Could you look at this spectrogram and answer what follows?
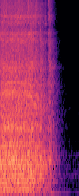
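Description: A sewing machine stitches fabric in a fast, steady whirring run of needle strokes, close and fairly loud, then slows and stops near the end.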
